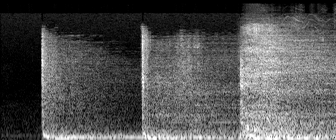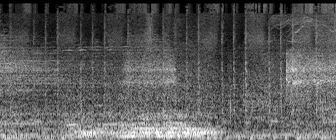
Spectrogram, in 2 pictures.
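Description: A Citroen Aircross in The Grand Tour video game drives with a continuous engine drone and road rumble, punctuated by a few sharp bangs or impacts near the start, loud and without talk.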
